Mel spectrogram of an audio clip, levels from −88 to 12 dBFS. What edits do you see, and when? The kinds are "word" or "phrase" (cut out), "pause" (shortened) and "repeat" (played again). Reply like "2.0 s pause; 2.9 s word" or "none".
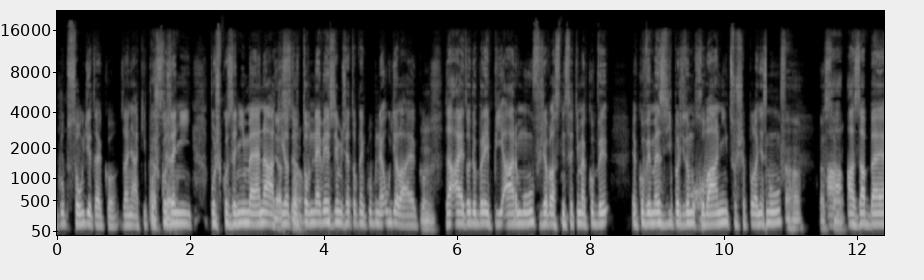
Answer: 4.5 s word; 7.7 s word; 10.6 s word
